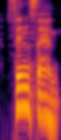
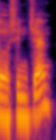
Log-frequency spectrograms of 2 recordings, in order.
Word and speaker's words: CINCAN: था और ये 14वें सिनसैन, नॉट शिनचैन, इट्स सिनसैन, मैं जोक नहीं कर रहा हूँ, मैं सिर्फ बता रहा हूँ इस बात को कि आप प्रोनाउंसिएशन गलत ना कर लें, इट्स सिनसैन और वैसे भी एब्रीवेशन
